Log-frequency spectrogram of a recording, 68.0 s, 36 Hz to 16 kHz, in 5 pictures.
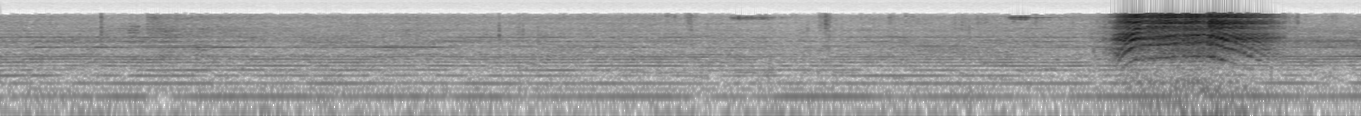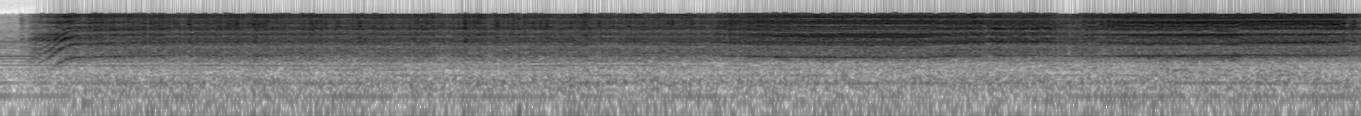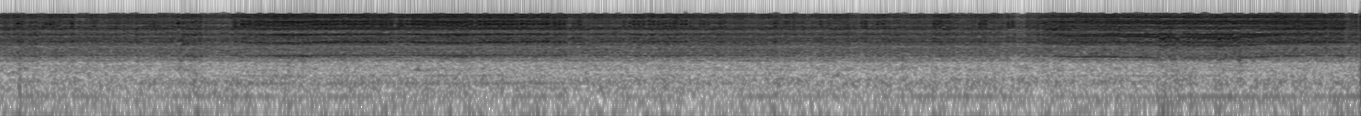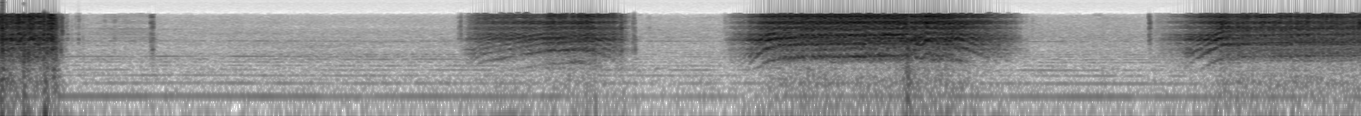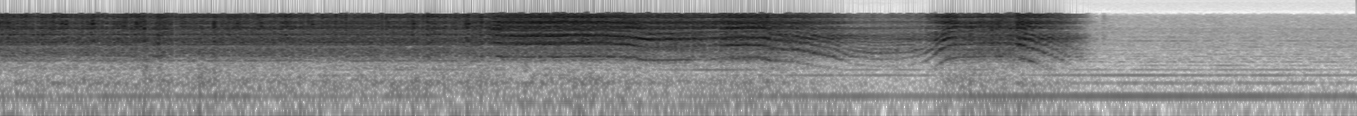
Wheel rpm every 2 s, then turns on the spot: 0, 0, 0, 0, 0, 60, 40, 180, 230, 230, 230, 220, 220, 230, 230, 230, 230, 230, 230, 220, 170, 10, 10, 70, 130, 60, 110, 230, 230, 230, 210, 130, 80, 0.
46-48 50-52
